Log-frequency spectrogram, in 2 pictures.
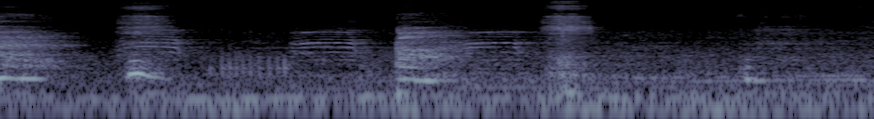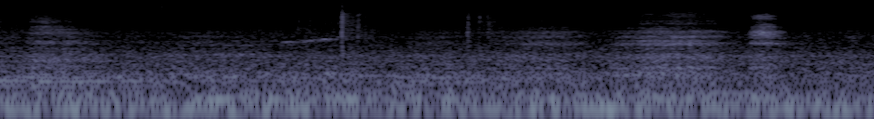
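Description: Three sharp, harsh bursts of air come in quick succession, then fade into room noise. These are sneezes.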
